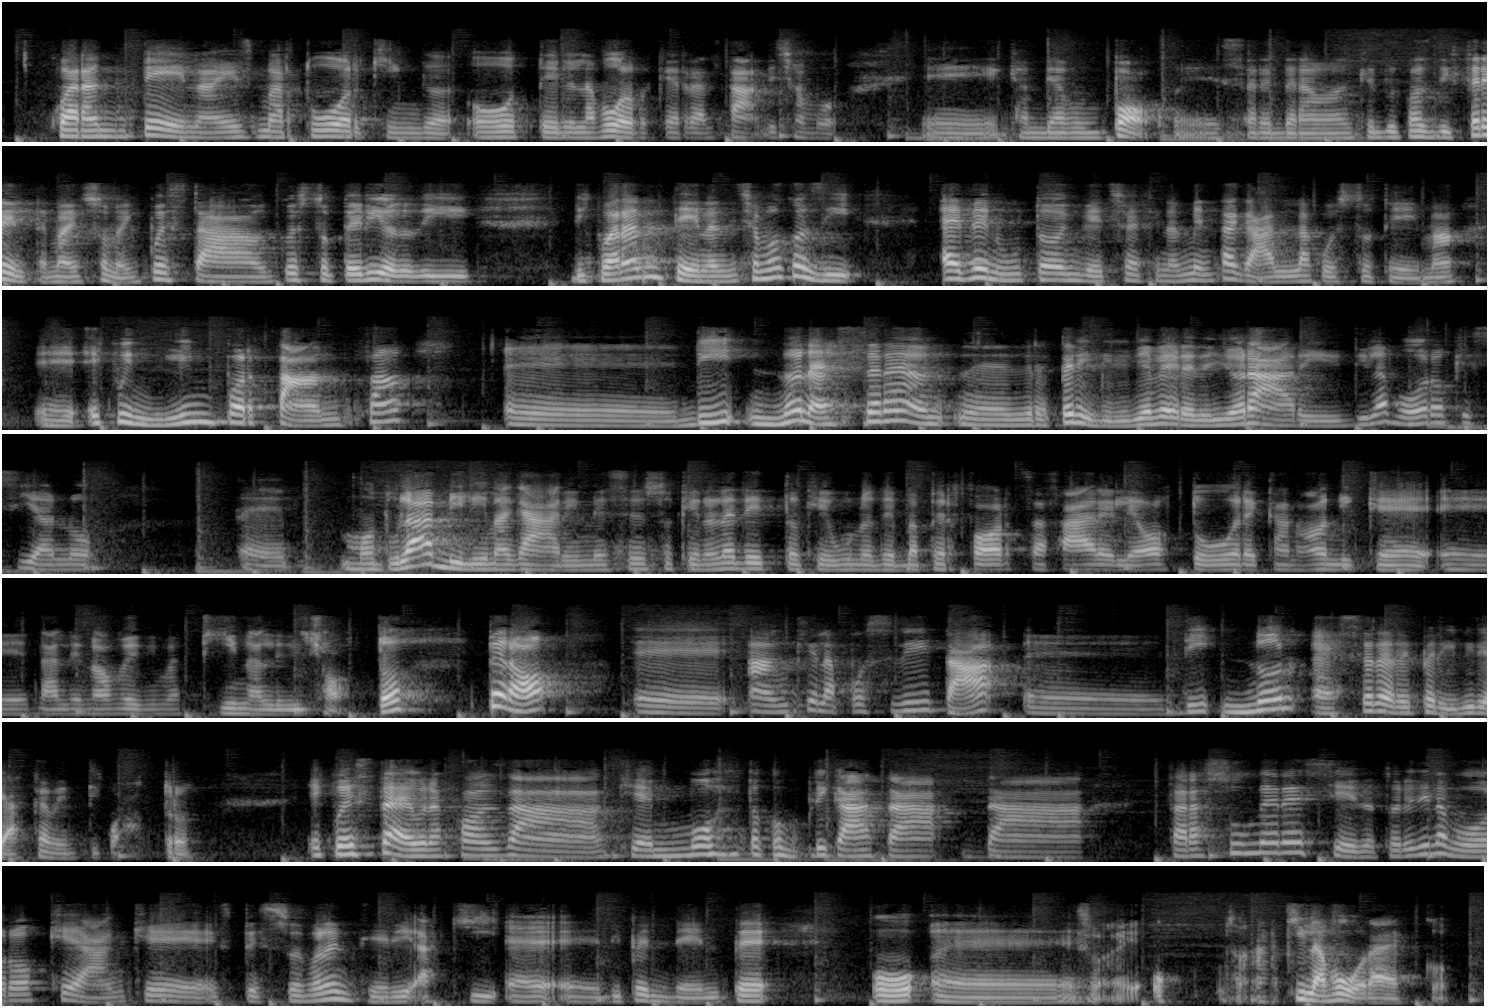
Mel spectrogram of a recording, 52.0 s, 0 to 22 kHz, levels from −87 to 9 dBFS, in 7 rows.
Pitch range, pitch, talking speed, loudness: 140-185 Hz, 155 Hz, 150 wpm, -23 LUFS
